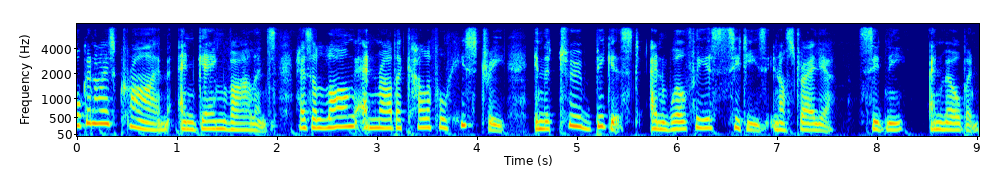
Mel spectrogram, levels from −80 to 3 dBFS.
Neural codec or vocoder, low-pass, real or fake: vocoder, 44.1 kHz, 128 mel bands every 512 samples, BigVGAN v2; 7.2 kHz; fake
